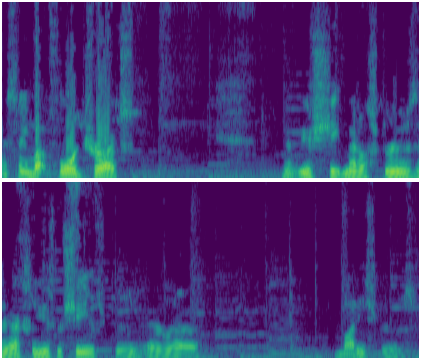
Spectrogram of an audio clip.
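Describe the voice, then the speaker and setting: A man with a medium-pitched voice talks at a moderate pace with ordinary pitch variation and long, frequent pauses. Music plays in the background. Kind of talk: DIY tutorial talk to camera. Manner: casual, folksy.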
